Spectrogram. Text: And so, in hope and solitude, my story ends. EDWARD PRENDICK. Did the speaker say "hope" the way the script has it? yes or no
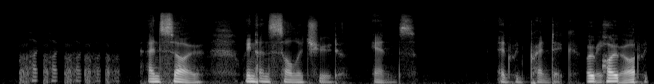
no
